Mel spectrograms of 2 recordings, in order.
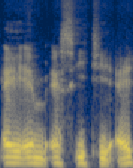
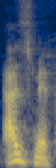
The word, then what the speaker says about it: Amseth: It's literally Amseth, like Amseth, but like people who have these weird pronunciations with it. And one of these guys called me Asmeth one time, and I was like, cool, that's my troll name now.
